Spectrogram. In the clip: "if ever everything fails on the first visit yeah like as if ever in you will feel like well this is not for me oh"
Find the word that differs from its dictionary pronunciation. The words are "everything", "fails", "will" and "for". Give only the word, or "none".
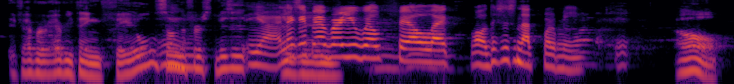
none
